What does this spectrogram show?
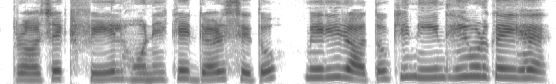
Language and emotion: Hindi, fearful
